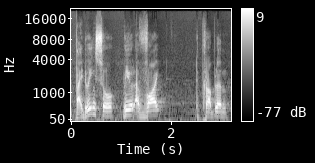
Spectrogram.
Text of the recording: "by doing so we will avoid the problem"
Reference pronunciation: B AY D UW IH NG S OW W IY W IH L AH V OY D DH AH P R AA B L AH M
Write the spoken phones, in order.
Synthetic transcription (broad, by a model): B AY D UW IH NG S OW W IY W IH L AH V OY D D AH P R AA B L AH M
